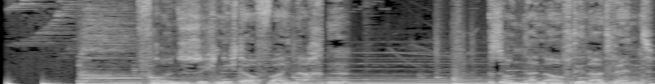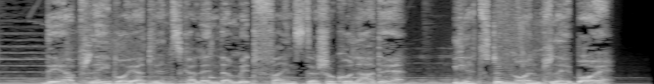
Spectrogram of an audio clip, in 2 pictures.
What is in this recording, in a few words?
tv spot; playboy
